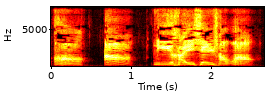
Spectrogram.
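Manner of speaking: very high-pitched indignant cry; furious outburst. A narrator's reading. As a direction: explode in outraged disbelief. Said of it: "胡铁花大怒". (大怒，尖声高喊)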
